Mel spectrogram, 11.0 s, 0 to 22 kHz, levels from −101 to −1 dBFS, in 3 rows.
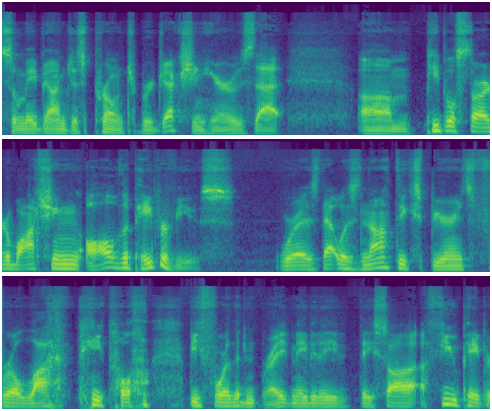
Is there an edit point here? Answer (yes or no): yes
